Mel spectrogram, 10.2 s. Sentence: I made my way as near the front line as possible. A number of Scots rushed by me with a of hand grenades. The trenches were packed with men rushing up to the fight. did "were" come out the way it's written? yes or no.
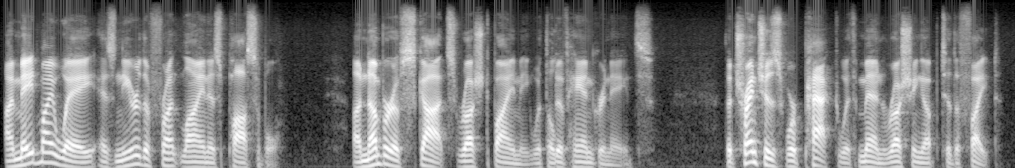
yes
